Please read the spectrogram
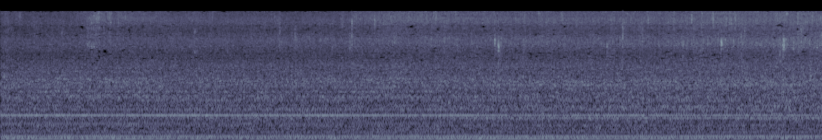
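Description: Battered chicken strips frying in very hot olive oil in a pan, a steady hiss of bubbling oil. Under it runs the constant hum and buzz of the RV stove's fan.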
